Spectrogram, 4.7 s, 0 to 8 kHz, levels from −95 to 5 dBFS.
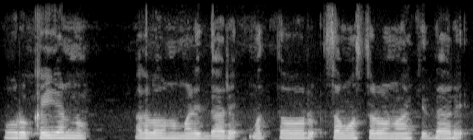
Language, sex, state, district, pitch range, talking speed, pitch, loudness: Kannada, male, Karnataka, Koppal, 135-145 Hz, 90 wpm, 140 Hz, -17 LUFS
